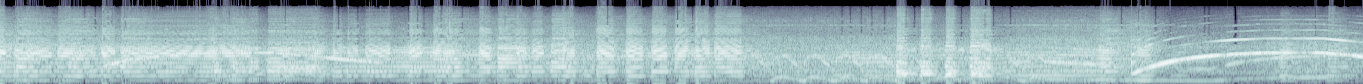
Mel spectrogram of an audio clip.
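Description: Sirens wail, rising and falling.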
